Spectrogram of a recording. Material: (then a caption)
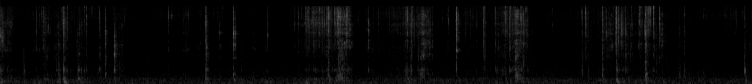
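Soap. A hand-sized, light blue bar of dry soap with a ridged edge is held in one hand, with long painted nails, and shaved into curls by a metal utility blade held in the other. Quiet, bright, dry clicks and crisp snaps are scattered throughout. They are broken up by a few longer, hissy scraping strokes as the blade drags through the soap.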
